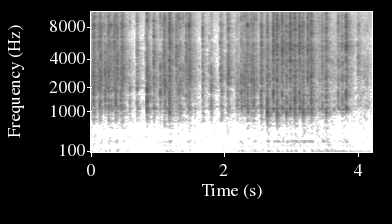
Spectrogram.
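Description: Rapid typing on a SteelSeries Apex Pro TKL keyboard with OmniPoint switches and ABS keycaps, dense quick clacks close to the mic, steady and uninterrupted with no talking.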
